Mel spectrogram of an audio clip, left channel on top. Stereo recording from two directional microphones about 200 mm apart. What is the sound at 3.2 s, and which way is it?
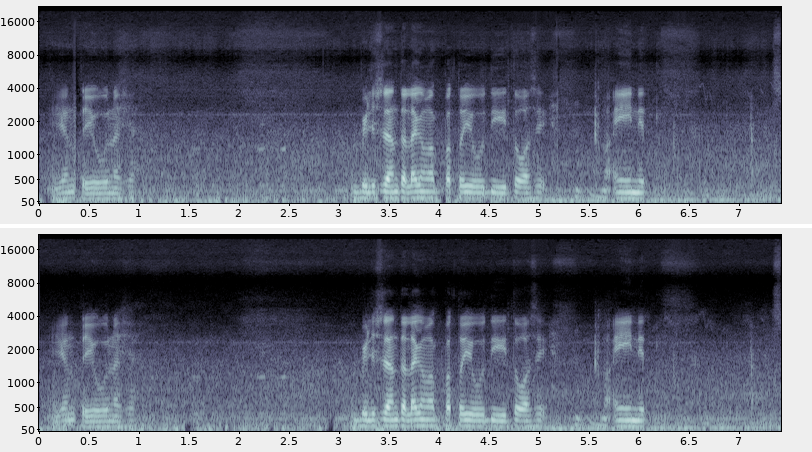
Speech, 20° left (ahead or behind).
